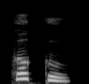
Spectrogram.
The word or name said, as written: ಕೊಕ್ಕು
